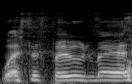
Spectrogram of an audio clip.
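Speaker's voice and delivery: put-on northern accent. Friend asking about food on camera, hammed-up Northern English accent. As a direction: play a hungry Northern English lad. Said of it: "did most of our footage in a northern accent".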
